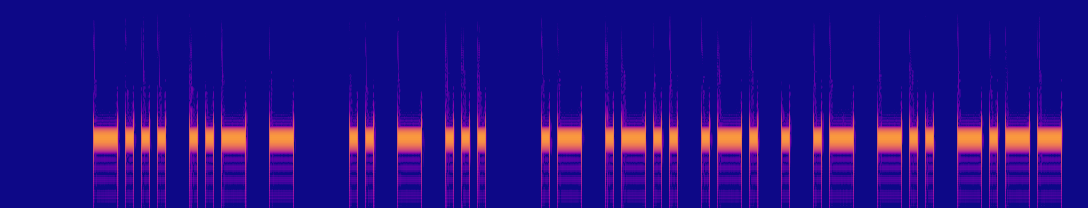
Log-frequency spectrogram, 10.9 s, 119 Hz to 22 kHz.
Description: Morse code, heard as a keyed tone, about 15 wpm, 700 Hz. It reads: BUT ITS ALREADY
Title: Sentences from Top 1000 Words - Review Part 2 - 15wpm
